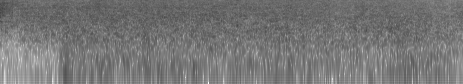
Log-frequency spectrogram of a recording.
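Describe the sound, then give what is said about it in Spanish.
A thunderstorm from an approaching hurricane, with deep, rolling thunder rumbling under a steady hiss of heavy rain. The storm sounds loud, a continuous wash of noise with no voices. “Escucha que viene un huracán para acá.”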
